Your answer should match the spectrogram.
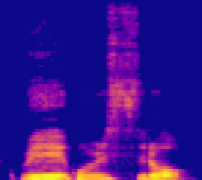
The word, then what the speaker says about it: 외골: 외골수로 외에는이 외자 있잖아요 이거 단모음이잖아 단모음 단모음인데 이게 이중 모음으로 발음하는 것도 이중모음 발음도 허용하는 거야 허용하기 때문에 원래는 이렇게 외골 외골 이렇게 발음해야 되는데 뒤에 있잖아 왜 이렇게 이중모음 발음해도 허용한다는 것이고 여러 면상이에요 뒤에가 형식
